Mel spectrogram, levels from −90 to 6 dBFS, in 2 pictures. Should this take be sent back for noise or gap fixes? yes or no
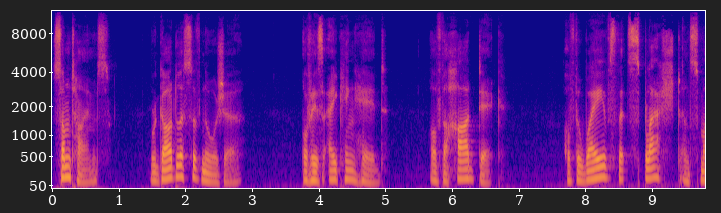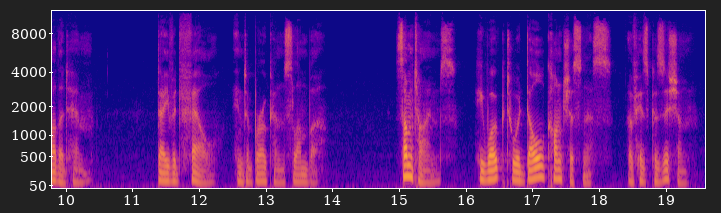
no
